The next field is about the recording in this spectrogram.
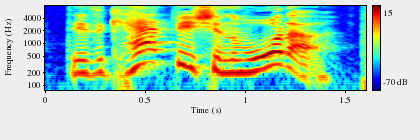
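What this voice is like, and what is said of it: Put-on Australian accent. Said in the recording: “say there's a catfish in the water in an Australian accent”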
